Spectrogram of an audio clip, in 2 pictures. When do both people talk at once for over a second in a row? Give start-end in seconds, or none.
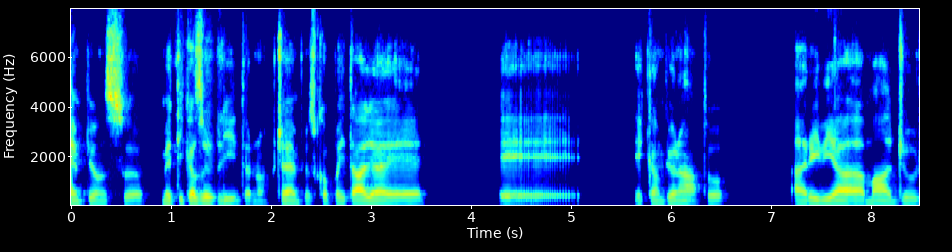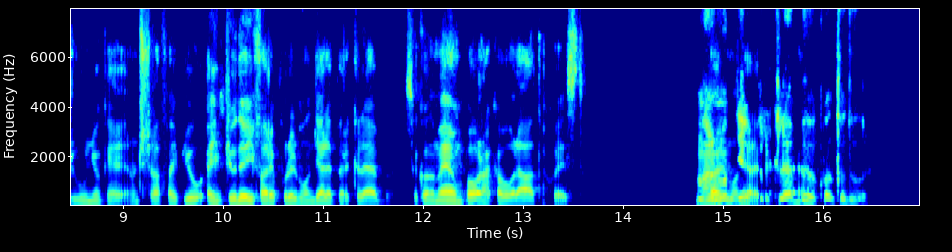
14.8-16.2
